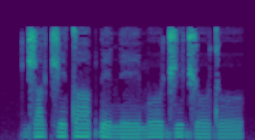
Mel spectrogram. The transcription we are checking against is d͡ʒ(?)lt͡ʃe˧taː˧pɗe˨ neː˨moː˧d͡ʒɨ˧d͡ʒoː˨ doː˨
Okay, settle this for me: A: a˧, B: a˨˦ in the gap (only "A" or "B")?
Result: A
